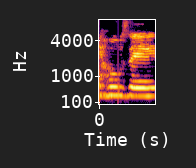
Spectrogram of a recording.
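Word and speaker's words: José: No, in English, a J sounds like J, but this is not an English name. Sorry, I should have explained this more. This is not an English name. We don't have this name in English. In English, I don't know, it would maybe be like Joe or something. But because we want it to rhyme with way, it's kind of just an idiom we've used.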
